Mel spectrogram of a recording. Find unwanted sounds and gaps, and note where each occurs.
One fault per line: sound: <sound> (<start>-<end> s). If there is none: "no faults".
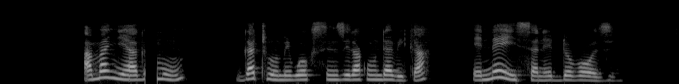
sound: dropout (1.4-1.6 s)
